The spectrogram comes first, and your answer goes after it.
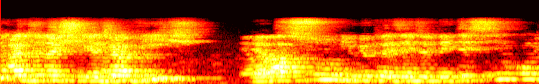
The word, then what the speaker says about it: Avis: Vale ressaltar que Avis, né, ou Aves, enfim, mais vai pronunciar Avis, tá?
